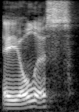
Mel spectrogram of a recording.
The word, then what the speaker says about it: Aeolus: made guitar but looking at the Harley Benton aeolus thing that's how you pronounce it this thing's got a fantastic finish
